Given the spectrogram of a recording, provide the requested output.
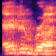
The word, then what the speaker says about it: Edinburgh: I it's it's funny mentioned those twoo because Edinburgh in particular has been really high on my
